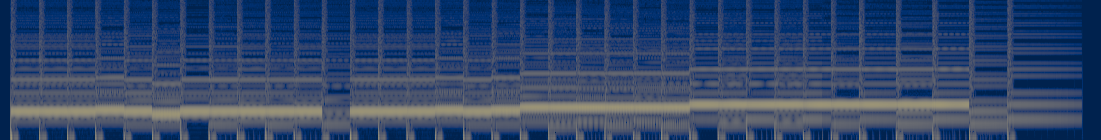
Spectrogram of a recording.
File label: Victory (Stage Clear); Ikari Warriors Trilogy; NES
